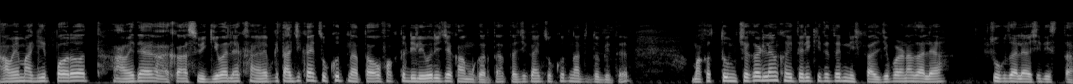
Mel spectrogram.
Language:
Konkani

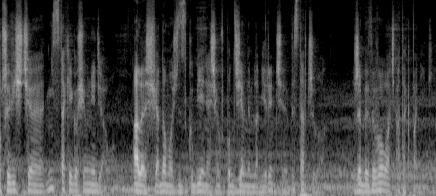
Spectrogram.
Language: Polish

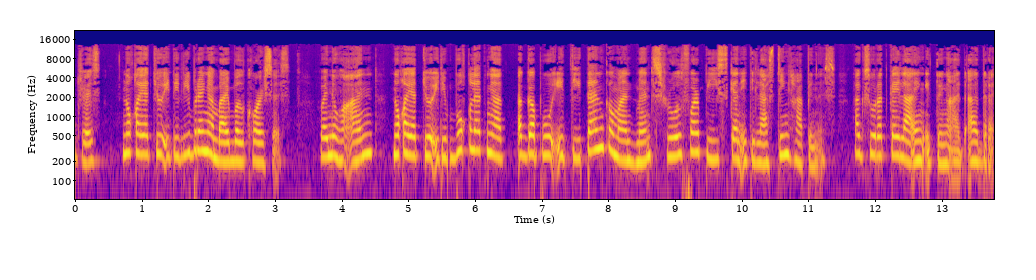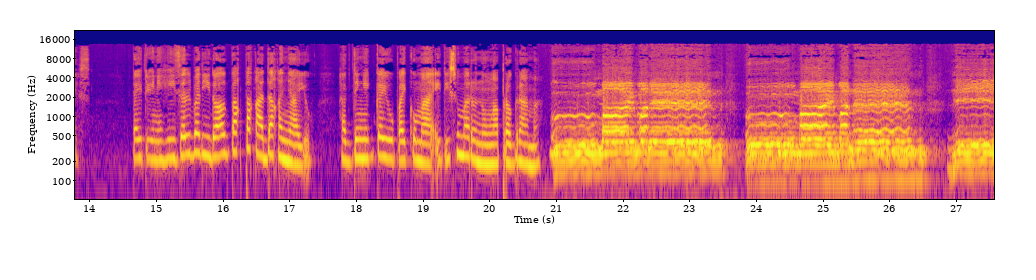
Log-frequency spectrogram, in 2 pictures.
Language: Filipino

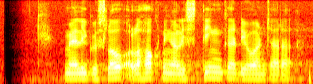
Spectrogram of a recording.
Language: Sundanese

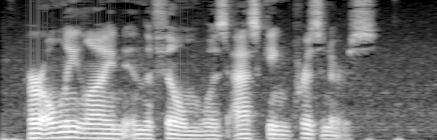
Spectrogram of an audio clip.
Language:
English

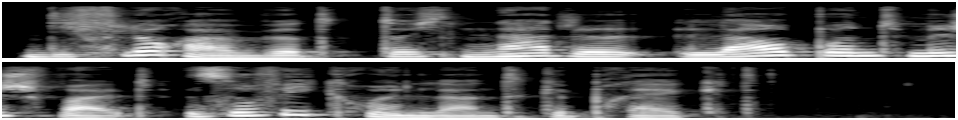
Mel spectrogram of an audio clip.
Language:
German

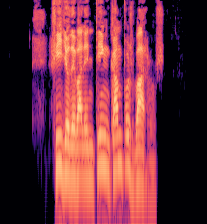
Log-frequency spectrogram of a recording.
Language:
Galician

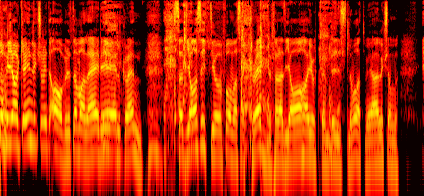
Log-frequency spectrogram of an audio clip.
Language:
Swedish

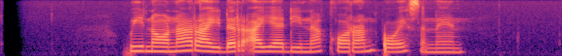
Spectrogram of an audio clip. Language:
Sundanese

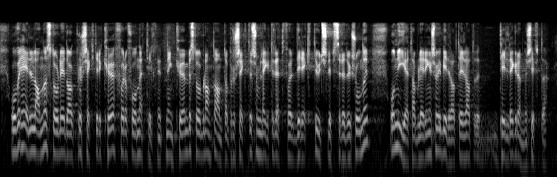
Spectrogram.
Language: Norwegian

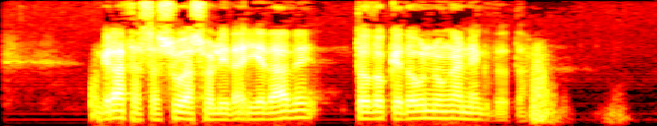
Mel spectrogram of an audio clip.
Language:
Galician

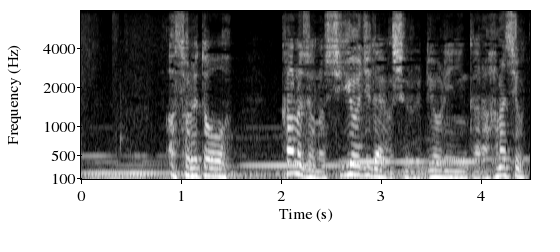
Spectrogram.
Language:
Japanese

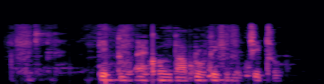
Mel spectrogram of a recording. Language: Bangla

